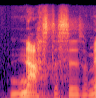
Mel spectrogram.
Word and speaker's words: Gnosticism: There was this word, it's kind of a big word, maybe you remember it from some kind of class in school, Gnosticism. Gnosticism. It's got a silent G in the front. You want to say Gnosticism, it's Gnosticism, all right?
